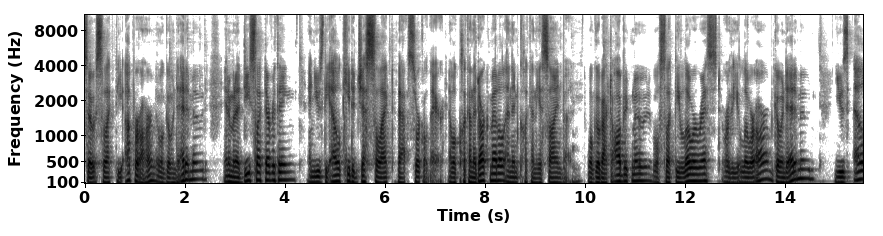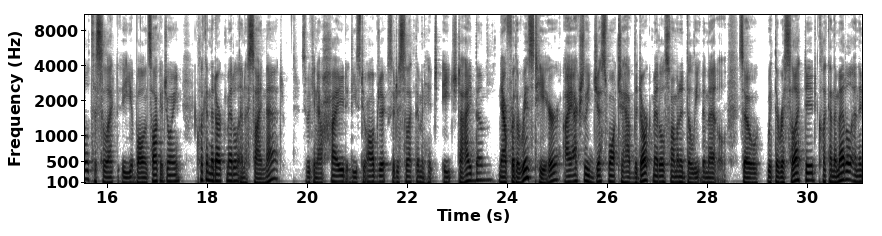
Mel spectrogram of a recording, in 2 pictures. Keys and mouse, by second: 0.0 g, 0.9 shift+middle click, 1.5 Tab, 2.1 shift+middle click, 2.7 a, 3.1 a, 4.7 l, 6.2 click, 6.3 middle click, 7.4 drag, 8.3 click, 10.1 Tab, 10.4 shift+middle click, 11.3 click, 11.6 shift+middle click, 11.7 shift+click, 13.6 Tab, 15.3 l, 17.7-18.4 drag, 18.6 click, 18.9 Tab, 19.6 click, 21.3 h, 21.7 drag, 22.0 shift+click, 22.6 h, 23.8 a, 23.8 g, 25.6 shift+click, 27.8 click, 29.0 g, 30.0 click.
